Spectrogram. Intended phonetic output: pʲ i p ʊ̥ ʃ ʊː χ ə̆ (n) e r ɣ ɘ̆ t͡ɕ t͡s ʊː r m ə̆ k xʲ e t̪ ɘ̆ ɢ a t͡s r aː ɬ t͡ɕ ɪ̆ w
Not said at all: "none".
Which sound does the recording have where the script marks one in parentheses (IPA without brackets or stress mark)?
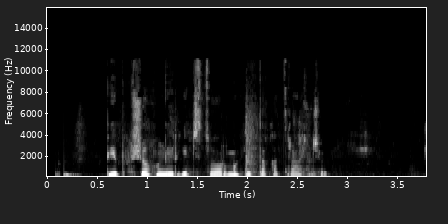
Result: ŋ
